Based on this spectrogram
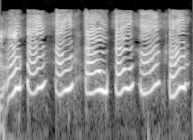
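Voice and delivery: very high imitated dog yelps; screaming dog. Dog spun around by the tail, imitated screaming. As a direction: yelp repeatedly like a hurt dog. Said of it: "screaming for all".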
